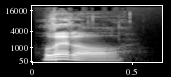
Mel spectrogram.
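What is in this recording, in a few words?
"little", US English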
